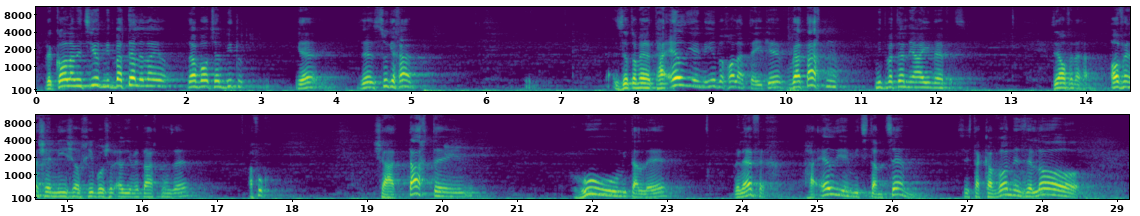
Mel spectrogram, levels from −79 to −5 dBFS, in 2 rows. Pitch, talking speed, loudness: 170 Hz, 95 wpm, -19 LUFS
